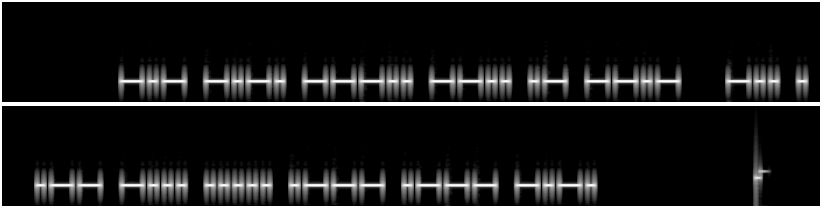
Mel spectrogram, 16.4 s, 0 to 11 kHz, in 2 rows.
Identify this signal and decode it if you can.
Morse code, heard as a keyed tone, about 17 wpm, 700 Hz. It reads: KC8ZAQ DE WB5JJC
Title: USA Callsign DE Callsign 17wpm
